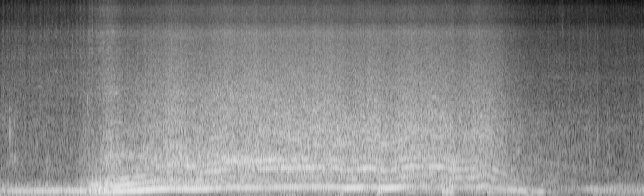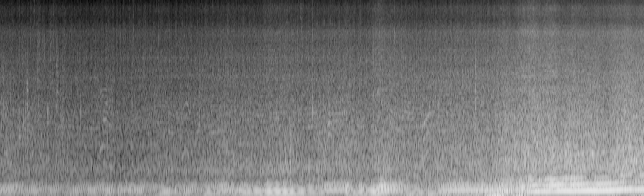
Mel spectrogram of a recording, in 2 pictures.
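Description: Tyres churn and splash through thick mud.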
